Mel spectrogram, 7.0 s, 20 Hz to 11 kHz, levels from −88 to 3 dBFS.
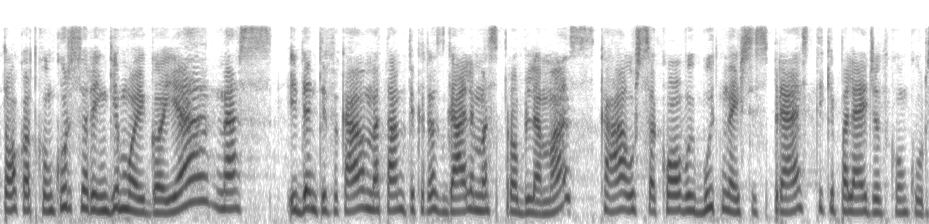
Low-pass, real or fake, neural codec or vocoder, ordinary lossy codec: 7.2 kHz; fake; codec, 16 kHz, 16 kbps, FreqCodec, smaller model; AAC, 64 kbps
